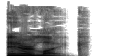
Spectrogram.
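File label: "airlike", British English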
